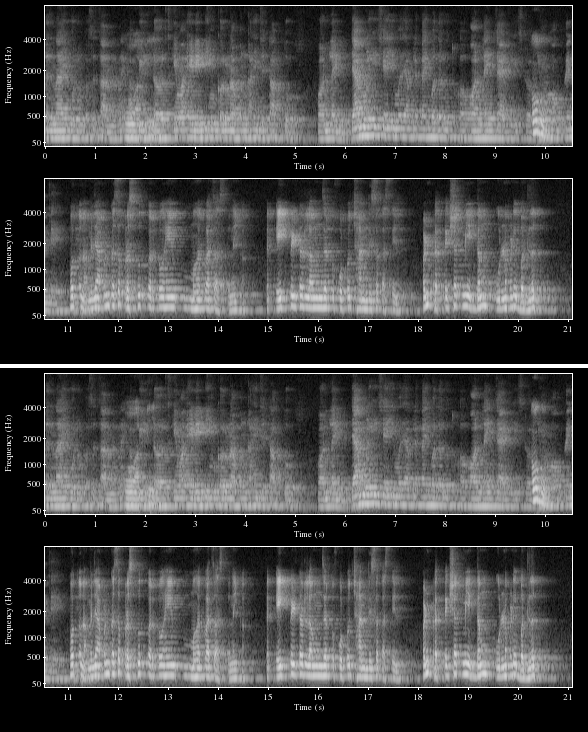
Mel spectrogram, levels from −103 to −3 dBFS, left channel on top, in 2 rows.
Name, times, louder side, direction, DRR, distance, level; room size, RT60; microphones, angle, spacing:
voice 1, 0.0-4.9 5.5-10.9 11.1-11.4, left 1 dB, 15° left, -2 dB, 2.1 m, -33 dB
voice 2, 1.6-2.2 9.7-10.1 11.0-14.4 15.0-17.6 18.1-20.3, right 2 dB, 25° right, 5 dB, 0.4 m, -26 dB
7.7 x 5.4 x 7.5 m, 1.1 s
head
